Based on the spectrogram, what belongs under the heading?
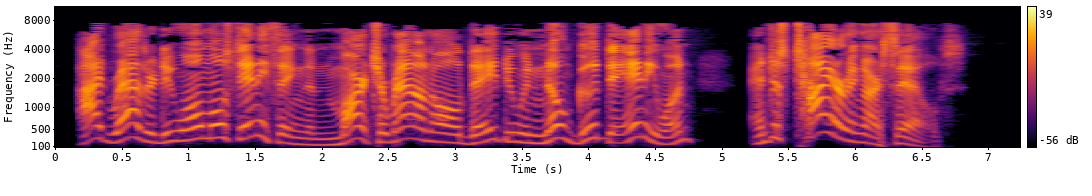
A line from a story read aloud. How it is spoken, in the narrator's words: cried the youth, still nervous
